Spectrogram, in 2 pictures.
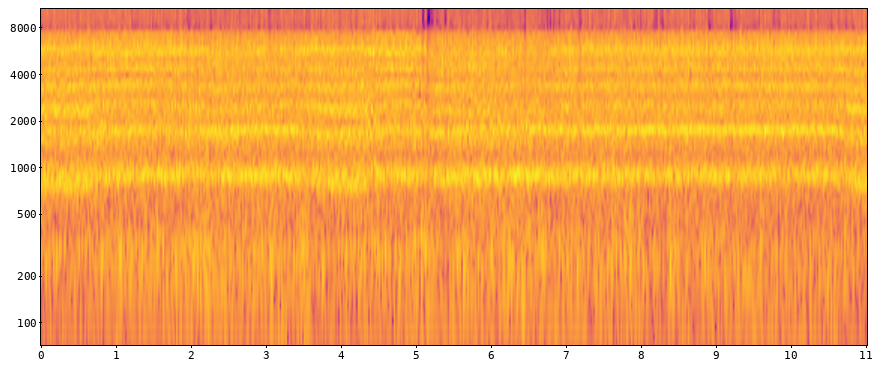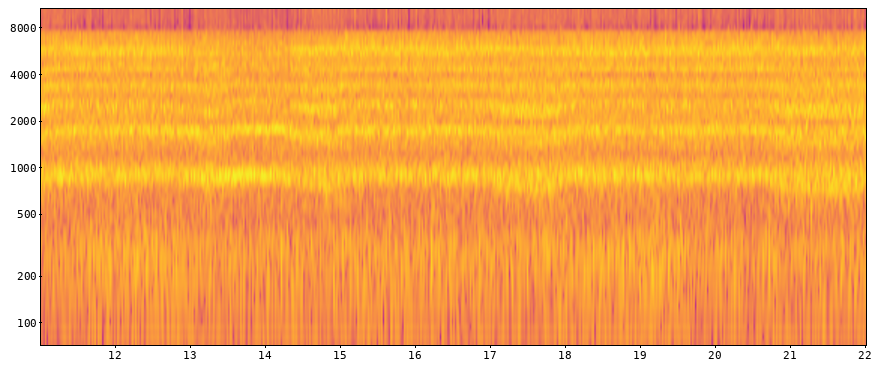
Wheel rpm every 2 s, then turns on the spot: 220, 230, 220, 230, 230, 230, 230, 230, 230, 230, 220.
none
